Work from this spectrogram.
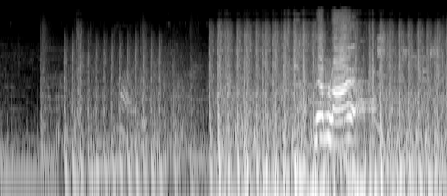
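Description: Rapid machine gun fire from a shooting video game rattles in dense bursts, growing louder and heavier partway through, with someone briefly talking over it.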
